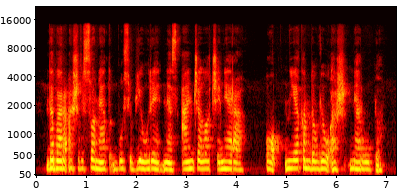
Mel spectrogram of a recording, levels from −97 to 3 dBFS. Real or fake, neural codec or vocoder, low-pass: fake; codec, 44.1 kHz, 7.8 kbps, Pupu-Codec; 14.4 kHz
